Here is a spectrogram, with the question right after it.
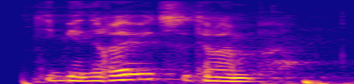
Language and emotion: Russian, neutral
